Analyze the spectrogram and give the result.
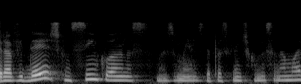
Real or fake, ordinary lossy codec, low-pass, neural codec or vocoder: fake; none; 7.2 kHz; codec, 24 kHz, 0.9 kbps, DualCodec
